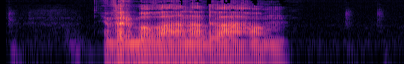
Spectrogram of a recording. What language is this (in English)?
Slovak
